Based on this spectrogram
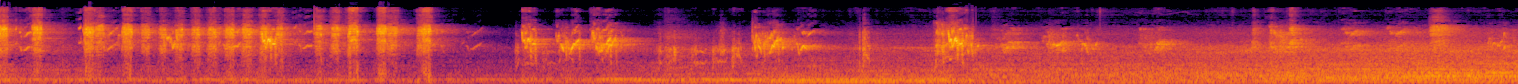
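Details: Cockatiels kept alongside other parrots, chirping: a dense flock chorus of bright, high chirps and squawky chatter, loud rapid bursts over the first four seconds, then softer, continuous overlapping twitters with a faint low hum beneath.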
